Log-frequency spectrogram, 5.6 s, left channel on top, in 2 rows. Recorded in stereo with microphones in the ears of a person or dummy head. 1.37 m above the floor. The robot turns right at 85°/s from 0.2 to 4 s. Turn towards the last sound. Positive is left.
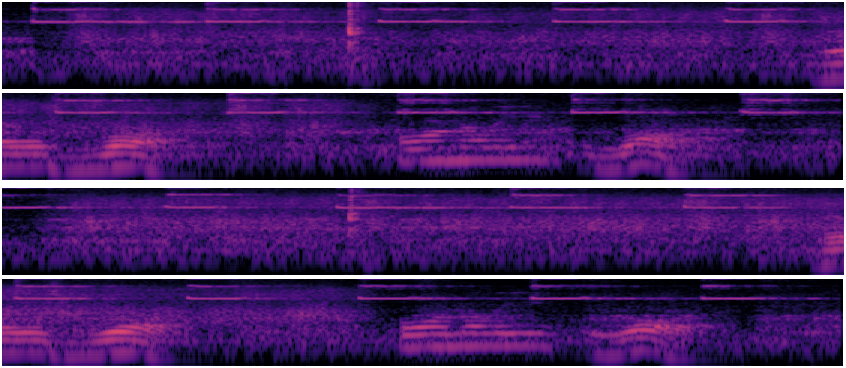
turn(degrees=70)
